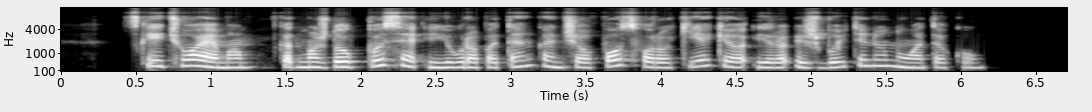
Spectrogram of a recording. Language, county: Lithuanian, Tauragė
